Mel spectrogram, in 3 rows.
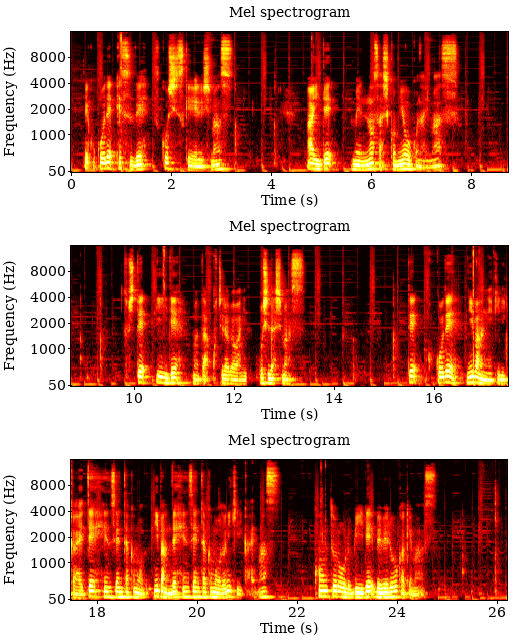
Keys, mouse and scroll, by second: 1.0 middle click, 1.0 s, 1.8-16.8 drag, 3.3 middle click, 4.8 i, 9.3 middle click, 10.6 e, 12.7 middle click, 15.1 middle click, 16.8 2, 17.4 middle click, 23.2 ctrl+b, 25.3 click, 25.7 scroll down 1, 26.0 middle click.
